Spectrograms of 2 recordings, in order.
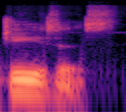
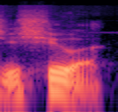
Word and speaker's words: Yeshua: yeah yeah yeah we didn't have a j we have a sound of J there there was no Jesus there was in the first century there has never been a human being any from any place or any time named Jesus that did not happen his name was Yeshua and it wasn't whatever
